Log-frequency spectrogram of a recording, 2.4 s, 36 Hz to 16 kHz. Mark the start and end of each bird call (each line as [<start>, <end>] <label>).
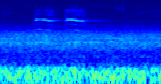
[0.00, 2.42] Blue Jay (Cyanocitta cristata)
